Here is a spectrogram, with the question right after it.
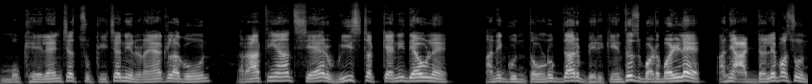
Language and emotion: Goan Konkani, angry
